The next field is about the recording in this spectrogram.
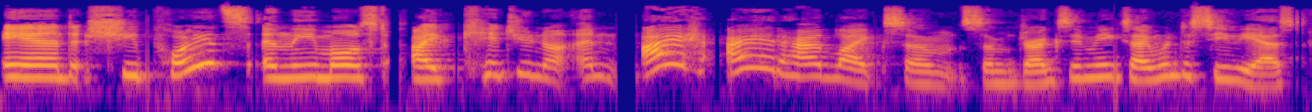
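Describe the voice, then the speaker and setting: A woman's voice: sits high, sing-song, moderate pace, fairly bright tone. A woman in her twenties, a podcast co-host, telling a rambling story in casual chat and acting out what people said. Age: 20s. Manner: rambling, laughing, acts out quotes.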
